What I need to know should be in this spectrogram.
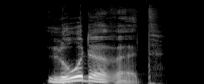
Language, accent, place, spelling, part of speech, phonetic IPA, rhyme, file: German, Germany, Berlin, loderet, verb, [ˈloːdəʁət], -oːdəʁət, De-loderet.ogg
- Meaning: second-person plural subjunctive I of lodern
